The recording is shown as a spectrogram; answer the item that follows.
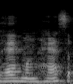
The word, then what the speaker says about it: Hermann Hesse: o Herman hessa e eu estou falando Herman hessa porque eu procurei saber o como se pronunciava o nome desse autor uma vez que ele é Alemão então da mesma forma que o Fredy nicha é a gente não pronuncia de forma aportuguesada ou mesmo americanizada retornando a Clarice ela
